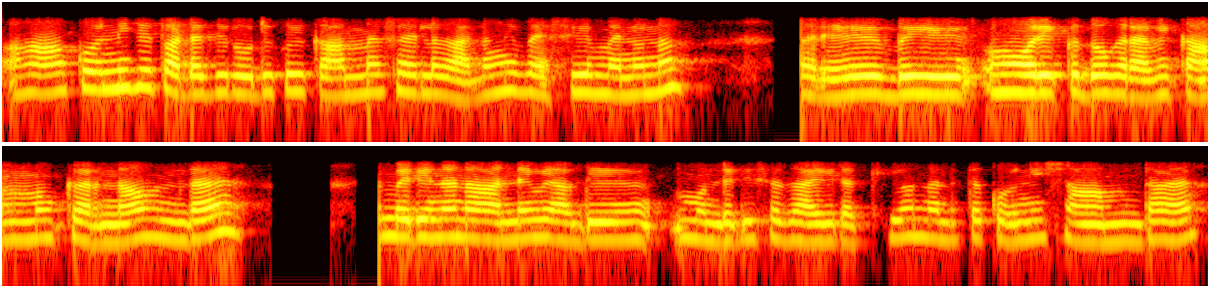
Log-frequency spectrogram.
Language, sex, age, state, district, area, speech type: Punjabi, female, 30-45, Punjab, Firozpur, urban, conversation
